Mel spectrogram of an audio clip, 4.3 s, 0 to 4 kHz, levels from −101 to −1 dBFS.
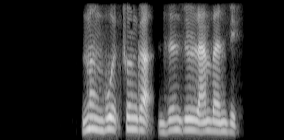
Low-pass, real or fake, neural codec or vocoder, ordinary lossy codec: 3.6 kHz; fake; codec, 16 kHz in and 24 kHz out, 0.9 kbps, LongCat-Audio-Codec, four codebook decoder; AAC, 24 kbps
